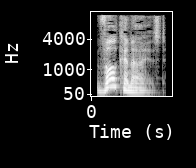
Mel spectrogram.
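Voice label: "vulcanised", British English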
